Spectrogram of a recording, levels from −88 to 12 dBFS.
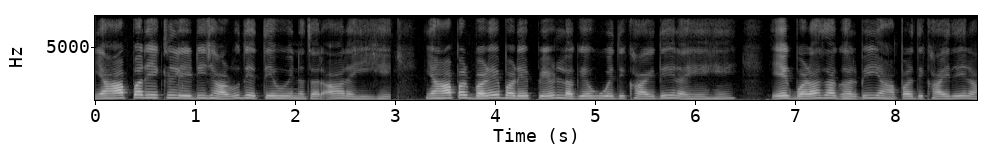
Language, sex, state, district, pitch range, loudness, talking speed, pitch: Hindi, female, Bihar, Lakhisarai, 205-230 Hz, -27 LUFS, 225 wpm, 220 Hz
